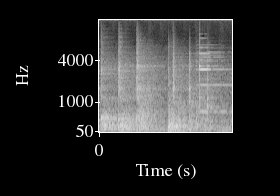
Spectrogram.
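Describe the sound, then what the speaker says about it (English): Rubber mallet tapping a tight-fitting part off a DL501 wet dual clutch in a garage: about six sharp, close taps at irregular intervals, each a short thud with a brief ringing metallic tail. "we'll need the rubber mallet to kind of tap this off of here"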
